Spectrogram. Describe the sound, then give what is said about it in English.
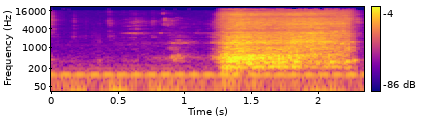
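Someone drinks from a can: after a quiet moment with a low hum, a steady, hissing slurp or sip lasts about a second before cutting off. “Sorry, I'm drinking from a can.”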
